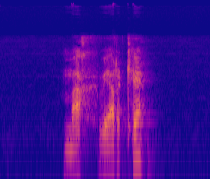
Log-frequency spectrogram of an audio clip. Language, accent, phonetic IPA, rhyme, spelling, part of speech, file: German, Austria, [ˈmaxˌvɛʁkə], -axvɛʁkə, Machwerke, noun, De-at-Machwerke.ogg
- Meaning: nominative/accusative/genitive plural of Machwerk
